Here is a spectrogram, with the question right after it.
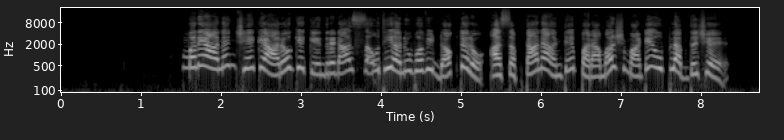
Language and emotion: Gujarati, happy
